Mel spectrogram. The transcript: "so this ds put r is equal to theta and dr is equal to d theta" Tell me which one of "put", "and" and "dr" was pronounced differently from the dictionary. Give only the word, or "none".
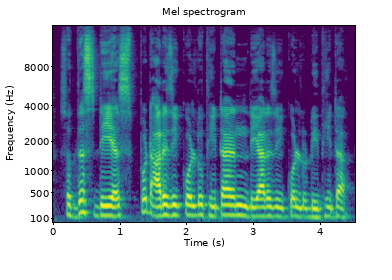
dr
